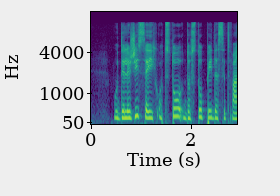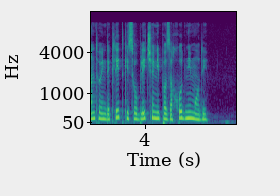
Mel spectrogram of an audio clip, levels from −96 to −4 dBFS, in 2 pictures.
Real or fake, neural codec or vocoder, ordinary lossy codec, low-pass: real; none; none; 10.8 kHz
